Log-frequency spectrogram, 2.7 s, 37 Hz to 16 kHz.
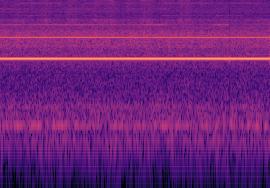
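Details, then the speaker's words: FlyingBear Ghost 6 3D printer control board buzzer beeps continuously at power-on while everything else works and reflashing didn't help; cause was a sticker on the board pressing on or shorting components. "це у нас якийсь обривчик іде по дроту На жаль перепрошивка нам не допомогла А ось друзі причина нашого пища Ось ця наліпка яка стояла поверх нашої плати вона десь або піджимала елемент"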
